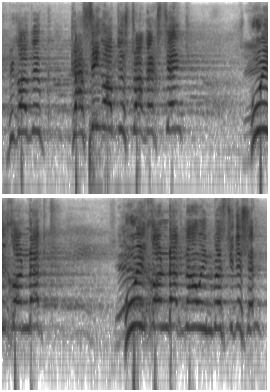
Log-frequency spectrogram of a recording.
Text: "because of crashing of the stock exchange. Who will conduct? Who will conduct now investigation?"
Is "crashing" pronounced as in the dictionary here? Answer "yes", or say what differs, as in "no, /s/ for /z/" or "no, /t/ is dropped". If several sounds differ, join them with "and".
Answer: no, /s/ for /ʃ/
